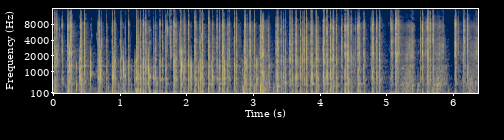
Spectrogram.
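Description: Long nails tap and scratch the side and rim area of a hollow white Chipotle paper cup held upright. The result is a rapid, steady run of crisp, bright, papery clicks mixed with dry scratching. Each hit dies away almost instantly, leaving little low end.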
